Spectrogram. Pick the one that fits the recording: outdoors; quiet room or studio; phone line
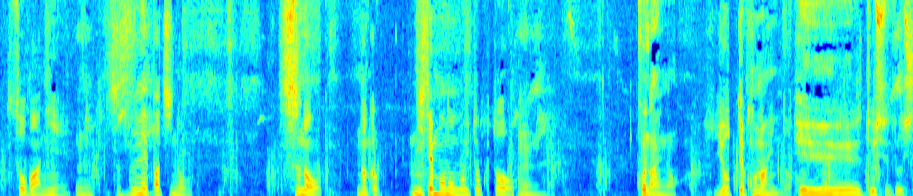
outdoors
